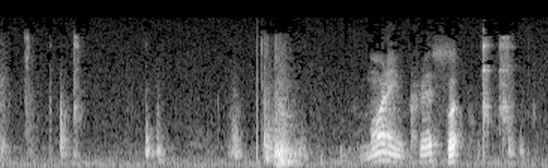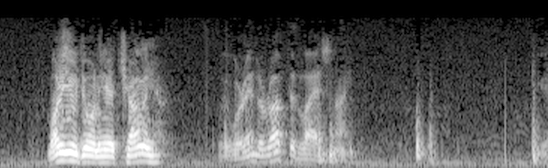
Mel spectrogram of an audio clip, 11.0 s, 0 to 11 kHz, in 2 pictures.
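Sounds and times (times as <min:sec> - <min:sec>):
door creaking and shutting: 0:02.6 - 0:03.1
speech: 0:03.7 - 0:04.7, 0:06.0 - 0:07.2, 0:07.8 - 0:09.1.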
